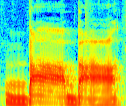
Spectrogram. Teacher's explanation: I make the consonant sound by putting my lips together, completely stopping the air flow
